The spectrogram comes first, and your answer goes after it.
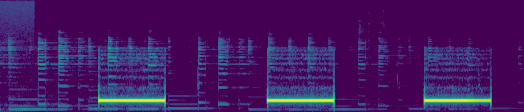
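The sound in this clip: Ringback tone of an outgoing telephone call: three long, even, identical tones separated by regular pauses, loud and steady, with faint low sounds in between.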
